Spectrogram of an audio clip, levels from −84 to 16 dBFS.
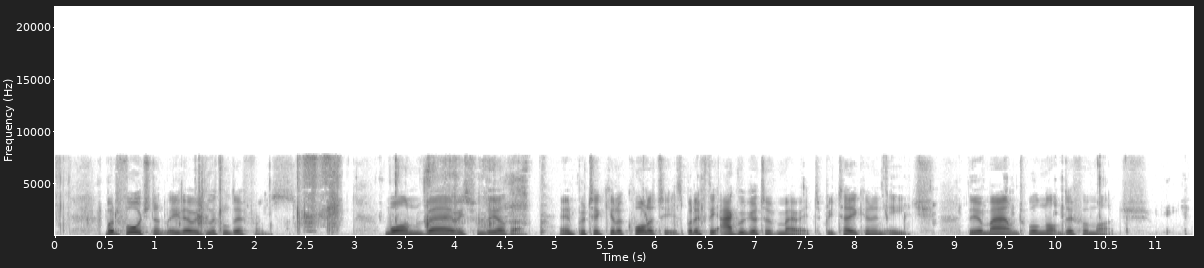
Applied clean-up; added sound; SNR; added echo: none; Chewing, mastication; 19 dB; none.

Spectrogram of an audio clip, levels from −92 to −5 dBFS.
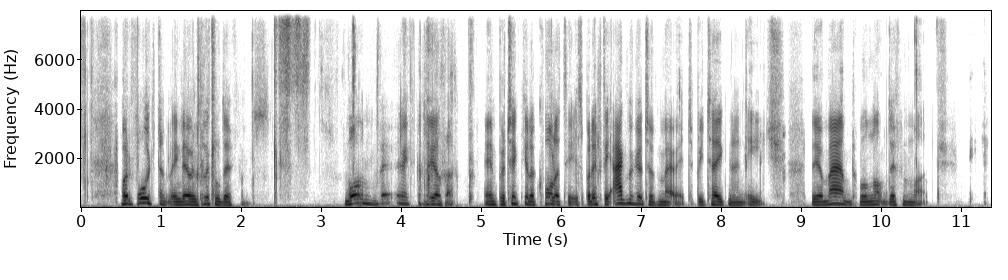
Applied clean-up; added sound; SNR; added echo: neural diffusion model UNIVERSE++.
